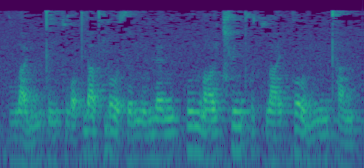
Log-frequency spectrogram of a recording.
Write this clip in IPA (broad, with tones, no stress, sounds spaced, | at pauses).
l w a̰˨˩ ɪ̯ m i˦ ŋ t̪ ə˧˥ n t͡s w ɔ̰˨˩ t̪ j ä˥˧ t̪ʰ j o˥˩ ʊ̯ s ɹ̩˧˥ n̪ u˧˥ l ɥ ɛ˥ n | u˥ n̪ ɑ˧˥ ʊ̯ t͡ɕʰ y˥ n t̪ʰ u˨ t͡s w a˧˥ ɪ̯ k o˥˩ ʊ̯ m y˥ n t̪ʰ a˨ n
